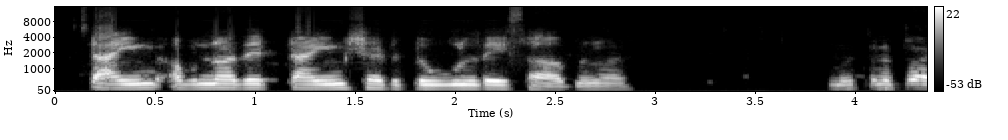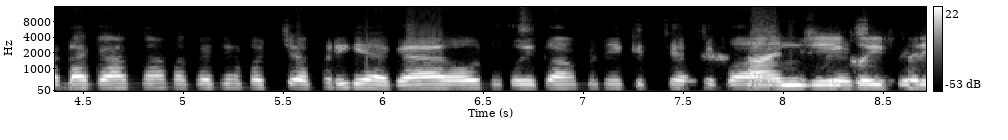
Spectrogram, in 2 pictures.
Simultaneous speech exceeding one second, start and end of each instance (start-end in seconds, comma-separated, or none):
none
